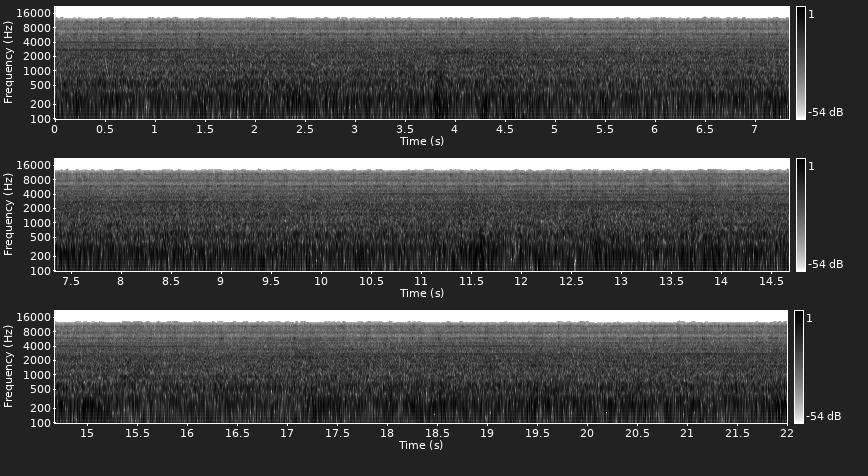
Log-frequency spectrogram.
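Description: Steady hiss with a few faint steady hum tones underneath: the background noise of the recording, with no other sound standing out.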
